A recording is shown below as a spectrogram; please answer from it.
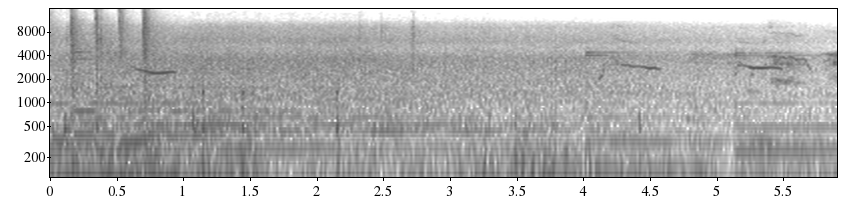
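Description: Steady strong wind roars and buffets the microphone at a common buzzard nesting site, with a broad rushing noise throughout and faint high chirps drifting through now and then.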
